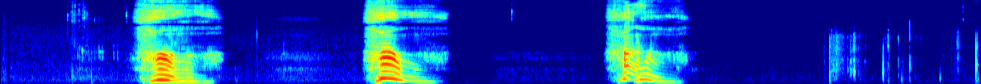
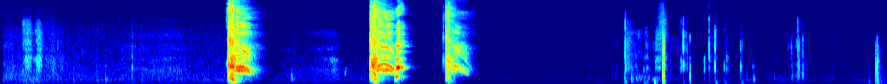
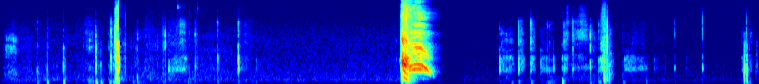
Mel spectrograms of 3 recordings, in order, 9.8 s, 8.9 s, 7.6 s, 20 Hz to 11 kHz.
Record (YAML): exhalation_length: 9.8 s
exhalation_amplitude: 26682
exhalation_signal_mean_std_ratio: 0.22
three_cough_length: 8.9 s
three_cough_amplitude: 28010
three_cough_signal_mean_std_ratio: 0.2
cough_length: 7.6 s
cough_amplitude: 32681
cough_signal_mean_std_ratio: 0.15
survey_phase: beta (2021-08-13 to 2022-03-07)
age: 45-64
gender: Female
wearing_mask: 'No'
symptom_none: true
smoker_status: Ex-smoker
respiratory_condition_asthma: false
respiratory_condition_other: false
recruitment_source: REACT
submission_delay: 2 days
covid_test_result: Negative
covid_test_method: RT-qPCR
influenza_a_test_result: Negative
influenza_b_test_result: Negative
